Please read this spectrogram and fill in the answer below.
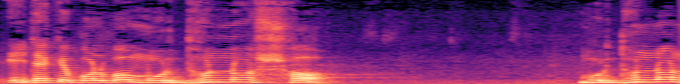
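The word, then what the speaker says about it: মূর্ধন্য ষ: তাহলে আমরা একটু আগে শিখেছি, এখানে দুটি বর্ণের কিন্তু উচ্চারণ আমরা শিখে নিয়েছি, যে এটাকে বলবো মূর্ধন্য স, মূর্ধন্য ন, মূর্ধন্য স, মূর্ধন্য স।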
